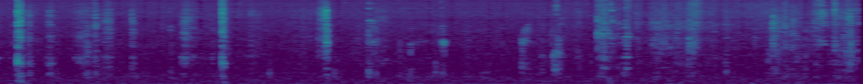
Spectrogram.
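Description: Faint close-up chewing of a burger: soft, scattered mouth clicks and smacks, several a second.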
